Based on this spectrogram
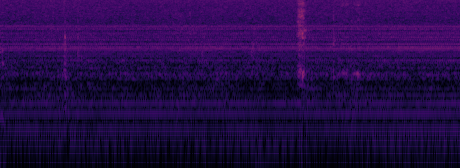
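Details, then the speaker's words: Kendrick JoyZee tube guitar amp: constant low buzzy mains hum with a small click, worsening because a yellow wire runs right next to the filament pin; runners off eyelet board to be rerouted. "gets worse. It's because it's right next to it."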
